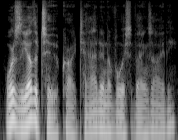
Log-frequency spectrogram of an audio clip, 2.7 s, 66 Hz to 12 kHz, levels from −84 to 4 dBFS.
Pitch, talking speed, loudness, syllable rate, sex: 90 Hz, 245 wpm, -21 LUFS, 6.5 syllables/s, male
